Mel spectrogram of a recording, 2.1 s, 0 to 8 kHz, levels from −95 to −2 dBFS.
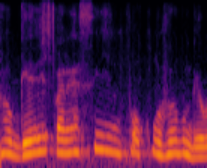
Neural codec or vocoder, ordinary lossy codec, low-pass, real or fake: codec, 16 kHz, 4 kbps, X-Codec, HuBERT features, trained on LibriSpeech; none; none; fake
